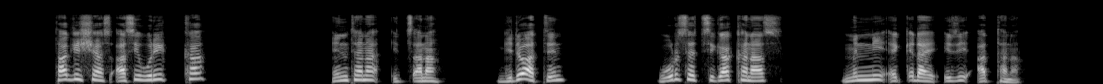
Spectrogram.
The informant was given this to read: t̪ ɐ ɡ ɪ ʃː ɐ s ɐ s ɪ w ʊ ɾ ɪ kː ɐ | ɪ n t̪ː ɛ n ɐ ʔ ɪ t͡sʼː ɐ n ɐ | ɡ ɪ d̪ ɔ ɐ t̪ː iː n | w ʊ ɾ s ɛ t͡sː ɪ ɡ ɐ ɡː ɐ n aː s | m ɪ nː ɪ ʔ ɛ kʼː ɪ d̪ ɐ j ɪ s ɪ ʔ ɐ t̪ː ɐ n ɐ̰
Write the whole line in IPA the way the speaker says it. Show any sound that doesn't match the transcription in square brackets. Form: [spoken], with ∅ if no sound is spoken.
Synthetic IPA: t̪ ɐ ɡ ɪ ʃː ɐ s ɐ s ɪ w ʊ ɾ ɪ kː ɐ | ɪ n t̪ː ɛ n ɐ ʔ ɪ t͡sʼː ɐ n ɐ | ɡ ɪ d̪ ɔ ɐ t̪ː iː n | w ʊ ɾ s ɛ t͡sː ɪ ɡ ɐ [kː] ɐ n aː s | m ɪ nː ɪ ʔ ɛ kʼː ɪ d̪ ɐ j ɪ [z] ɪ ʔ ɐ t̪ː ɐ n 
